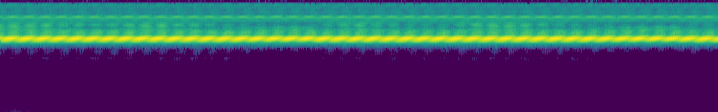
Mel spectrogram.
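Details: A field cricket gives a steady, high, ringing trill of rapid chirps that never pauses, heard at night.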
